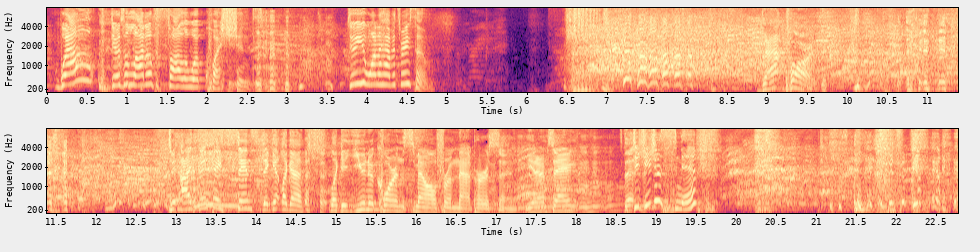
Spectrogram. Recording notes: Live at the Bell House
